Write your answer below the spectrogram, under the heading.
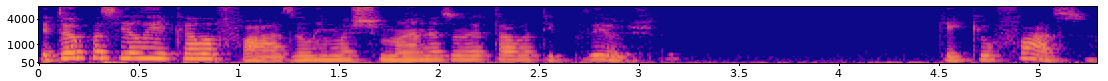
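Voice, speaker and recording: Barely pausing, a woman with a fairly high voice talks at a fairly quick pace with ordinary pitch variation. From northern Portugal, Porto area. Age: 20s. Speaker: church worker, former teacher. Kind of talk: casual chat.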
